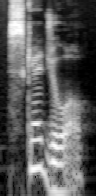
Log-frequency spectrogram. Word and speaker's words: schedule: both pronunciations we end with a dark L because the L is after a vowel at the end of the word schedule schedule what is longer schedule and it has an extra sound it's not like pool and cool it's schedule there's an extra vowel there or you can make it short and say schedule schedule also we notice the DU making the J sound like in juice and jump JJ schedule or schedule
